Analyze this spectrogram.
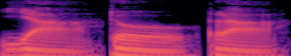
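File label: "yatora", concatenated syllables; Affixing experiment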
